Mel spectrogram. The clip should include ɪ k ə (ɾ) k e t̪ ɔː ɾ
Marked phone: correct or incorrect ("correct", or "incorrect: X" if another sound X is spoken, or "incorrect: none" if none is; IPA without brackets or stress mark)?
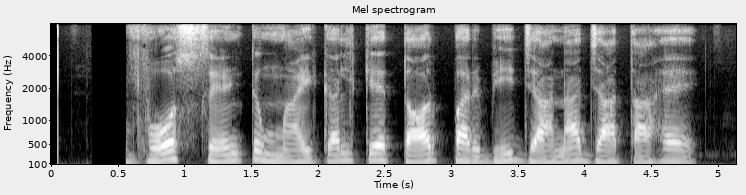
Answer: incorrect: l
